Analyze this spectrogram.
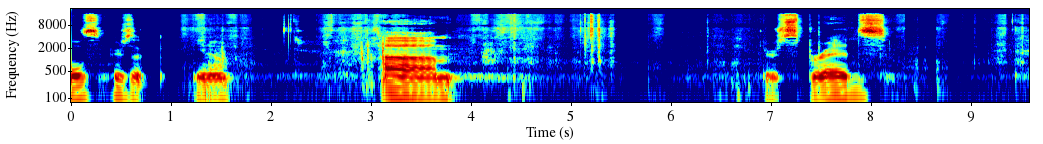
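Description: Paper pages rustle as a book's pages are turned.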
